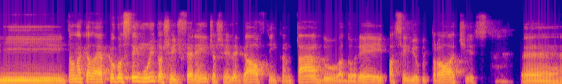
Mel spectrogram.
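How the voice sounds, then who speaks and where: Over a quiet background, a dark, mellow tone moves with lively intonation. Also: man, medium pitch for a man. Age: 60s. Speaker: advertising executive. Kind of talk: interview testimony. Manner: hesitant, with fillers.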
